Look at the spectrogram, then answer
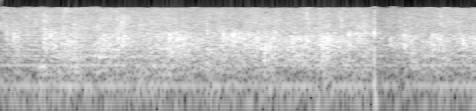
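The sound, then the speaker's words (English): A crowd claps steadily in a dense, loud wash of applause that holds at an even level throughout, with no voices standing out. “Applaud if your parents had it figured out.”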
